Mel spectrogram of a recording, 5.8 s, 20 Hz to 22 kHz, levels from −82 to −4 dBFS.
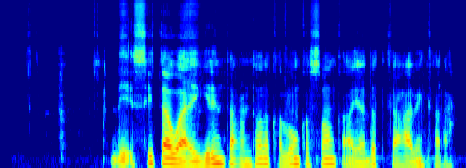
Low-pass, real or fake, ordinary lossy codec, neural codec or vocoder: none; fake; none; codec, 44.1 kHz, 7.8 kbps, Pupu-Codec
